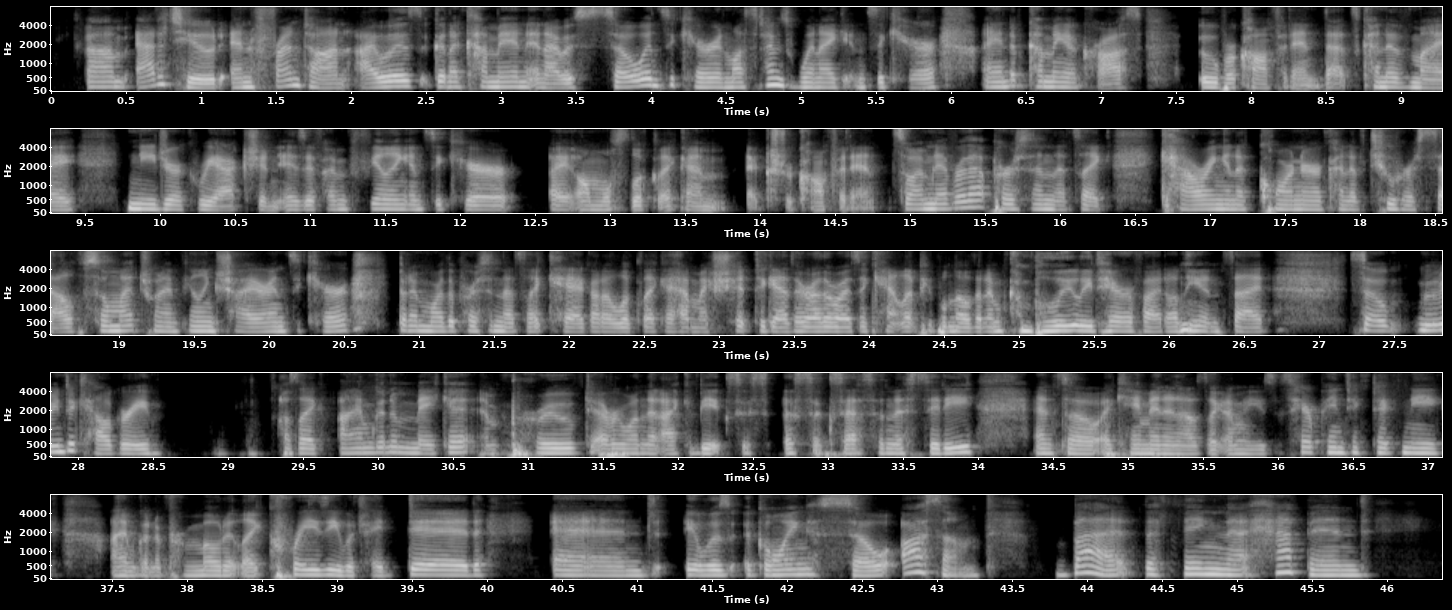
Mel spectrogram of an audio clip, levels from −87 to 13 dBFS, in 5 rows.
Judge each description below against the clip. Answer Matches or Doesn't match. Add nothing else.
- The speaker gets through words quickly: Matches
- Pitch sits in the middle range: Matches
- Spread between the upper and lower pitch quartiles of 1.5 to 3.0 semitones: Matches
